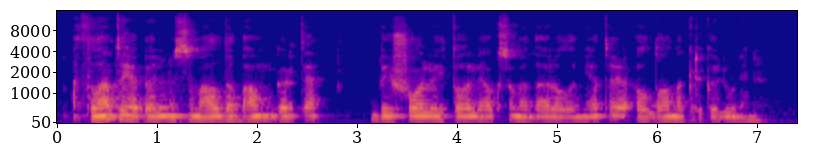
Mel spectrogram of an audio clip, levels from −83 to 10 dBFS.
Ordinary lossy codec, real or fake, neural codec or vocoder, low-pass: AAC, 96 kbps; fake; codec, 44.1 kHz, 7.8 kbps, Pupu-Codec; 14.4 kHz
